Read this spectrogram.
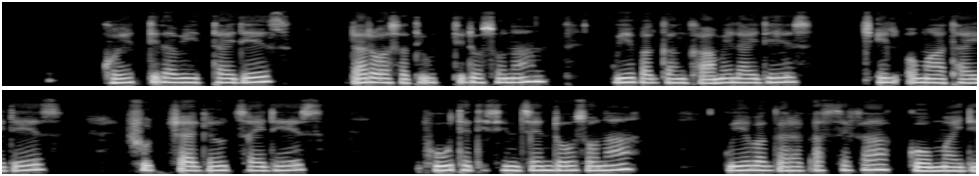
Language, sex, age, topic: Gamo, male, 18-24, government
